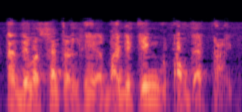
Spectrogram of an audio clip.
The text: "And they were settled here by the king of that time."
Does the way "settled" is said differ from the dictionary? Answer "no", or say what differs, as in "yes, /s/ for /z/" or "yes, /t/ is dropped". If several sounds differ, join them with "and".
no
